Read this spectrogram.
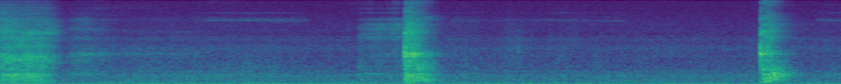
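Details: Snoring during sleep: three short, rough snorting snores repeating every few seconds over a steady low room hum.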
